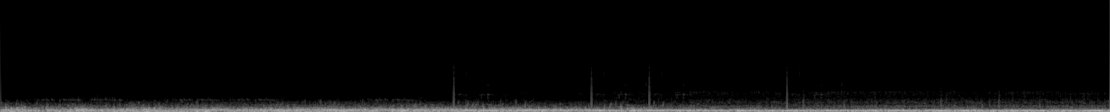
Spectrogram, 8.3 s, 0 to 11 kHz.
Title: Pan stomach growling 55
